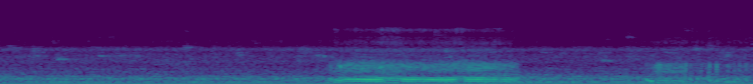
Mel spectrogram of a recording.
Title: Butter is snoring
